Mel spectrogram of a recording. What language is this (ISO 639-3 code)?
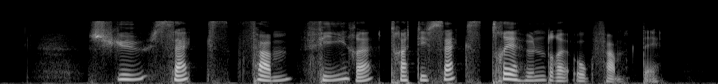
nor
